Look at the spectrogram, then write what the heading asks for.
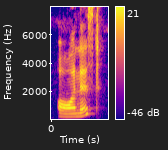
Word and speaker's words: honest: that the words are honest begin with your B sound as the initial consonant H is not pronounced honest next before a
